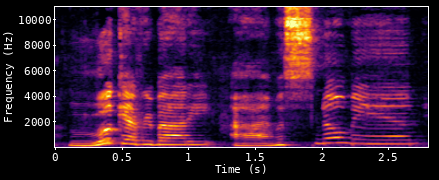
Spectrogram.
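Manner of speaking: high, stretched-out proclamation; proud announcement. A narrator's reading. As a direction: announce it to the whole room. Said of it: "he announced".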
